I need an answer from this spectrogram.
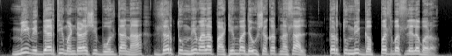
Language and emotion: Marathi, angry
